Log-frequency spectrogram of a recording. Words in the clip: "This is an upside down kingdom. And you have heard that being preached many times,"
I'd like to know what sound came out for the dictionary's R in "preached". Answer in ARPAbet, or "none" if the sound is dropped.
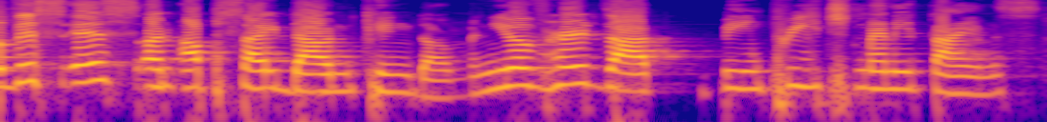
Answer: R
